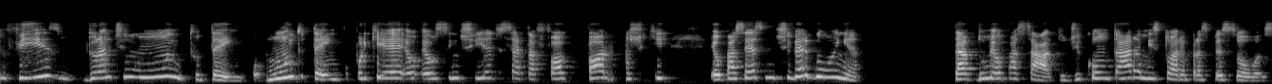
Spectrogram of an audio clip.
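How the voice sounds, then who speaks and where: Her voice sits at a high pitch with very wide pitch swings. The woman talks at a fairly slow pace. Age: 20s. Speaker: adoptee sharing her story. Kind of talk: interview on live stream. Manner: halting.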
